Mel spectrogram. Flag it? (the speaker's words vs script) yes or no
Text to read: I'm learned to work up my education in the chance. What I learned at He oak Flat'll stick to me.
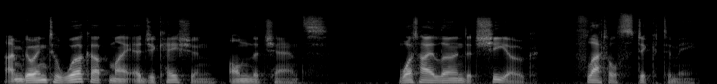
yes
